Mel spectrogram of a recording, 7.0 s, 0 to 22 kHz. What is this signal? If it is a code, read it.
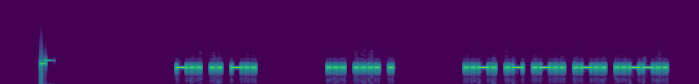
Morse code, heard as a keyed tone, about 36 wpm, 700 Hz. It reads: DID SHE FALL?
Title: 3x Word-Spacing - Sentences from Top 500 Words - 35wpm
